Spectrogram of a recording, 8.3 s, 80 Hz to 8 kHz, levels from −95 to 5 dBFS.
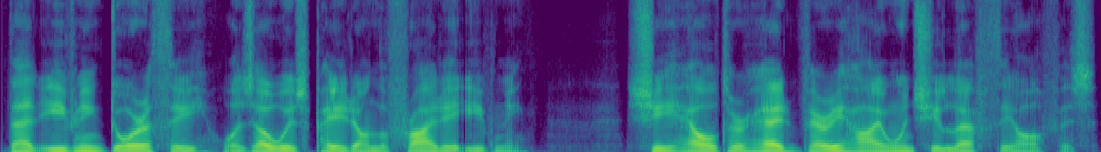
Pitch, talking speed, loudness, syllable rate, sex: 90 Hz, 155 wpm, -20 LUFS, 4.4 syllables/s, male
